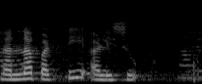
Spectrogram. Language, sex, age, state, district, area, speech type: Kannada, female, 18-30, Karnataka, Kolar, rural, read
